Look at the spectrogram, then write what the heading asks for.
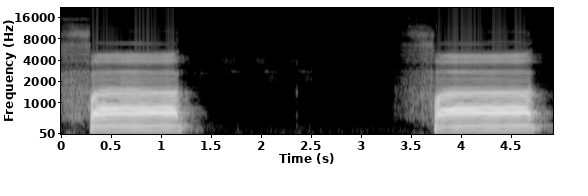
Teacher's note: فا کو پڑھتے وقت اوپر کے دانتوں کے کنارے نچلے ہونٹ کے گیلے حصہ سے ملائیں گے۔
